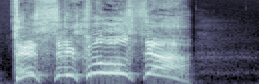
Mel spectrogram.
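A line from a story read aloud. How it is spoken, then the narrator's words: Roar. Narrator (Russian): взревел Андре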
